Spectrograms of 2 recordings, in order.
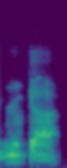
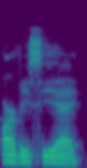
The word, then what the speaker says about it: RVCA: the Opposites and that but it's really Ruka so yeah it took me a while to learn about that actually I always call it RVCA and then um I for those listening they were a client of my Billabong and Ruka were a client of mine and so that's when I found out like oh it's Ruka cheese yeah you go into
